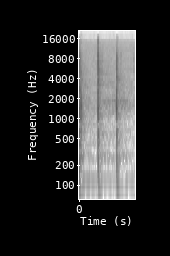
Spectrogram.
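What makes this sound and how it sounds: Four quick, dull knocks on a freshly baked homemade bread loaf give a hollow sound with almost no ring. The hollow sound shows the loaf is baked through and ready, which its colour and a centre temperature of 189°F against a 185°F target confirm.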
